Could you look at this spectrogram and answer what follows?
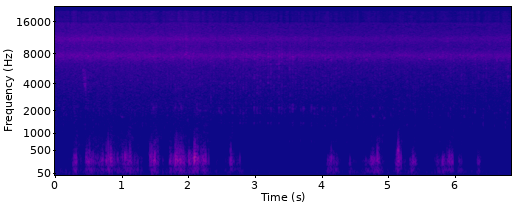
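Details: Nestling common mynas waiting to be fed give rapid, scratchy, pulsed begging calls in uneven clusters, a busy group near three seconds and another after a short pause, over soft outdoor noise.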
